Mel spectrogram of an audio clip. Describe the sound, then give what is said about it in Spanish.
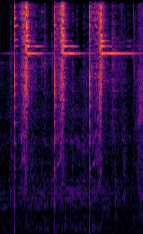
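A knife being sharpened in a kitchen with three quick, evenly spaced scraping strokes, each a bright metallic rasp with a ringing high tone. There is no talking. “Es importante que el cuchillo siempre esté bien afilado. Le daré una pasada.”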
